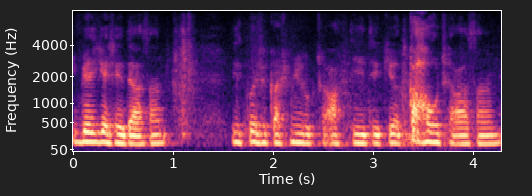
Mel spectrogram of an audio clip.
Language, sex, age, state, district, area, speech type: Kashmiri, male, 60+, Jammu and Kashmir, Ganderbal, urban, spontaneous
